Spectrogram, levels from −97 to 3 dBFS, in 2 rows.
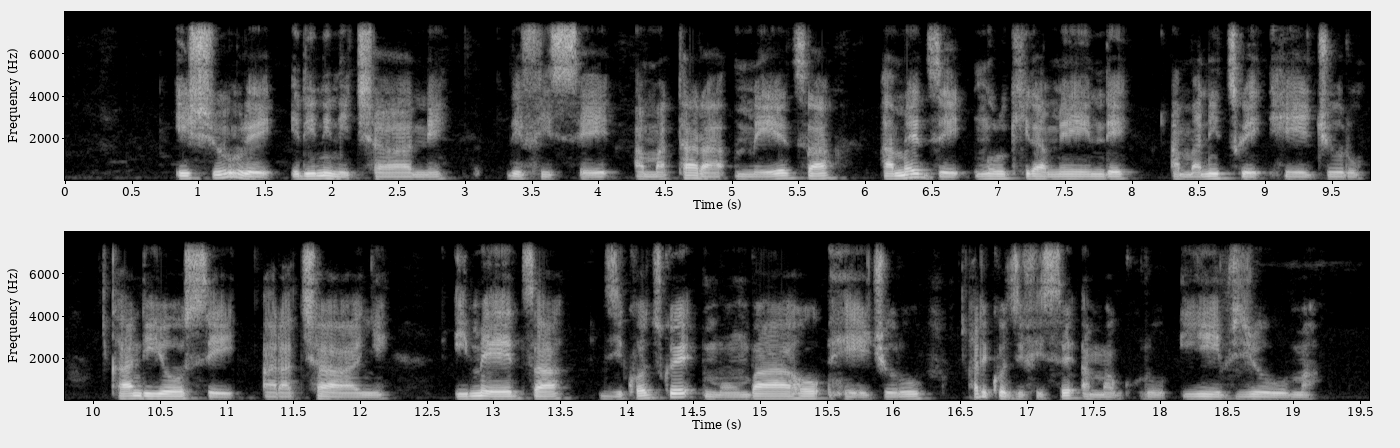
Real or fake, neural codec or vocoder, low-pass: real; none; 7.2 kHz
